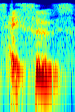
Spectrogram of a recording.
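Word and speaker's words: Jesús: In Spanish it's Jesus, but Jesus is just the Spanish pronunciation of the same alphabetical letters that are Jesus. It's just that Spanish doesn't have a J sound, so that's hey. So it's Jesus instead of Jesus.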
